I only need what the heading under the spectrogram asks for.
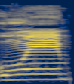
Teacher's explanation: प्लुत स्वर होता है जिनमें सबसे अधिक समय लगता है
